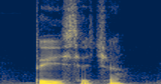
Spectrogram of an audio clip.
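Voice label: Ukrainian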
